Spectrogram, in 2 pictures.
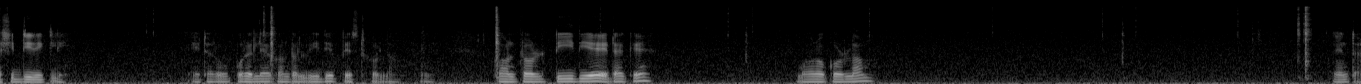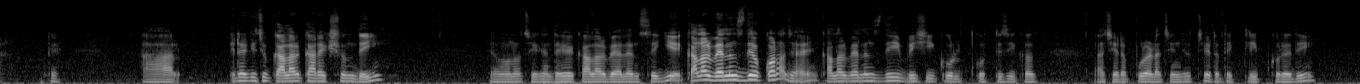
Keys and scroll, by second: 2.6 ctrl+v, 4.8 ctrl+t, 13.0 Return.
